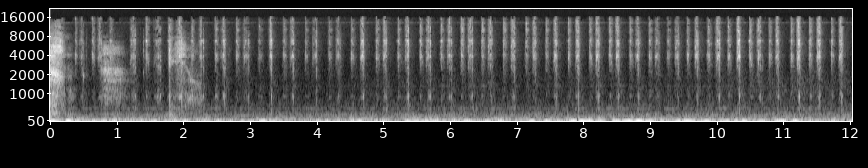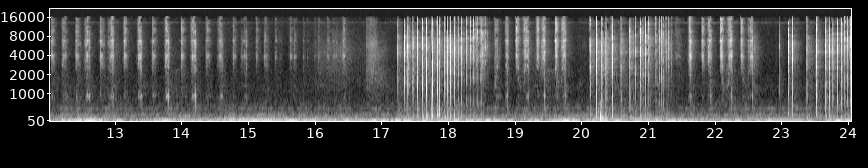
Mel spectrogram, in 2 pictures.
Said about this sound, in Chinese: 再帮你稍微修剪一下哦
